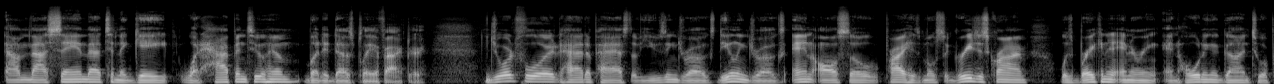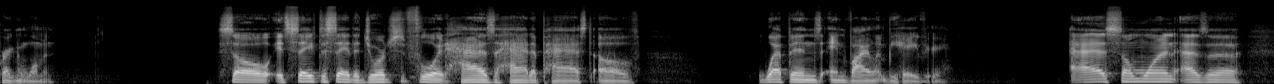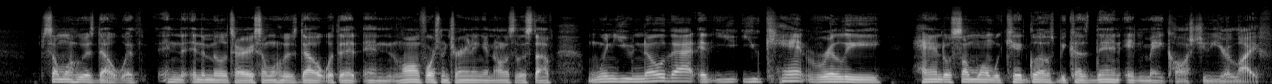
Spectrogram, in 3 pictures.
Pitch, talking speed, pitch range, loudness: 105 Hz, 175 wpm, 95-115 Hz, -21 LUFS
